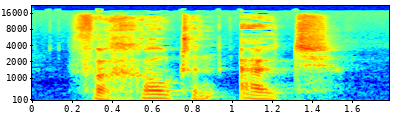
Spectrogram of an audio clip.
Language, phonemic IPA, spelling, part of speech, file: Dutch, /vərˌɣroːtən ˈœy̯t/, vergrootten uit, verb, Nl-vergrootten uit.ogg
- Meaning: inflection of uitvergroten: 1. plural past indicative 2. plural past subjunctive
